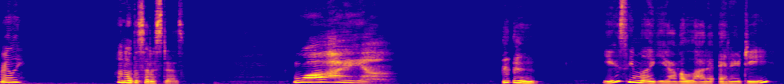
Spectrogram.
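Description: A woman playing a teasing, haughty yet protective young vampire schoolgirl in a roleplay audio drama, speaking with deliberate phrasing and sighs. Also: fairly high pitch, expressive, husky, dry recording, clean studio sound, exaggerated voice. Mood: tired, complaining.

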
